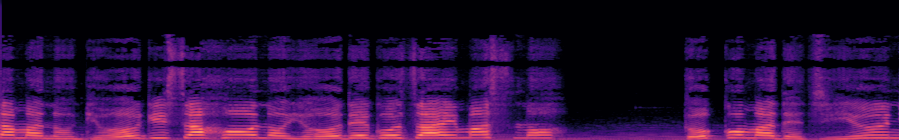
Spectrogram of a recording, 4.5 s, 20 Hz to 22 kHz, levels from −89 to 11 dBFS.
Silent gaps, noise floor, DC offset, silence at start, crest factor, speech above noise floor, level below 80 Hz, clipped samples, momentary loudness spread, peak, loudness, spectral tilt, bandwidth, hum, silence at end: none; -50 dBFS; under 0.1%; 0 s; 18 dB; 28 dB; -68 dBFS; under 0.1%; 12 LU; -4 dBFS; -22 LUFS; -2.5 dB/octave; 16.5 kHz; none; 0 s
